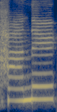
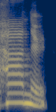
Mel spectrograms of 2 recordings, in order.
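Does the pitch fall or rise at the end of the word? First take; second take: rises; falls. First: The pitch rises at the end of the word. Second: The pitch starts level and falls slightly. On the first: The speaker calls it wrong. "大家可能会往上飘变哈呢，那就不对了" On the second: The speaker calls it right. "他的语调是哈女"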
